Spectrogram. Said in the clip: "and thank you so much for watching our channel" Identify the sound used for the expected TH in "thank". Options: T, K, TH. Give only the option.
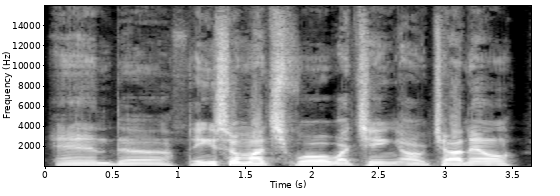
T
